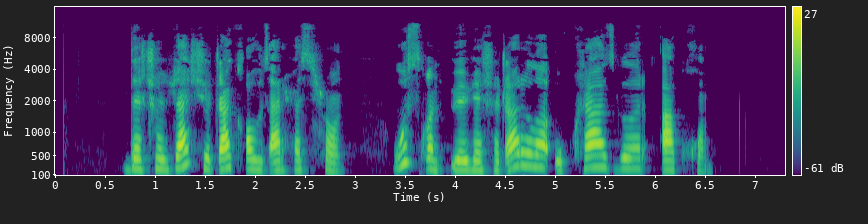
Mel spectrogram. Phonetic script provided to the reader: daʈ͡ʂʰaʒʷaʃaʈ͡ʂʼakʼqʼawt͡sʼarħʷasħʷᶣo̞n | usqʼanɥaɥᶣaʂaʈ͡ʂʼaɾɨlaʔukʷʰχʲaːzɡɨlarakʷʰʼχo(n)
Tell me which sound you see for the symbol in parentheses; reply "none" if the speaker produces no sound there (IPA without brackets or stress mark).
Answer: n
